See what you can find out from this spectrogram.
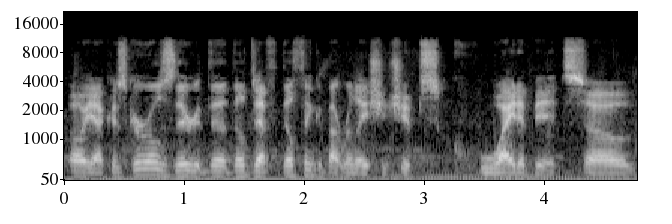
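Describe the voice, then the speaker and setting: A man co-hosting a casual comedic advice podcast, talking in halting, slangy phrases and often repeating his words. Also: fairly low pitch, steady tone, sharp tone, soft background music, low-quality recording. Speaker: podcast co-host.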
